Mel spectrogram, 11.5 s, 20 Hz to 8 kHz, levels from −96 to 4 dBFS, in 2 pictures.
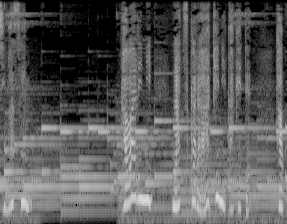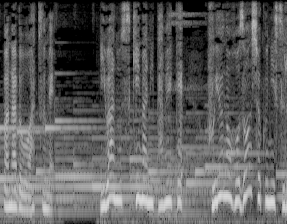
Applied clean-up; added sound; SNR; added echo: none; none; none; none.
